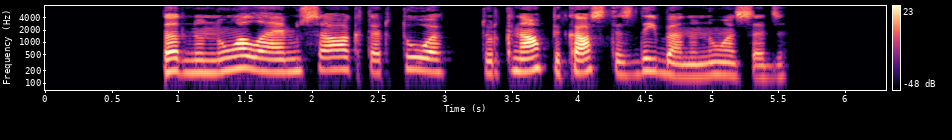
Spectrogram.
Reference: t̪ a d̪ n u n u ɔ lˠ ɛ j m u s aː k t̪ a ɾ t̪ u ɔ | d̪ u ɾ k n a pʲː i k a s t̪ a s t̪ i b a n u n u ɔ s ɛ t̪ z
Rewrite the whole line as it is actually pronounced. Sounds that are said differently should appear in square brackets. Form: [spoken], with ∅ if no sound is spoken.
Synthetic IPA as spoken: t̪ a d̪ n u n u ɔ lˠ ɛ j m u s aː k t̪ a ɾ t̪ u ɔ | [t̪] u ɾ k n a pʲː i k a s t̪ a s [d̪] i b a n u n u ɔ s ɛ [d̪] z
